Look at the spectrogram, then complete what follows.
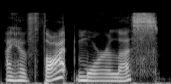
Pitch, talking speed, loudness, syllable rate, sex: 190 Hz, 210 wpm, -16 LUFS, 4.2 syllables/s, female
